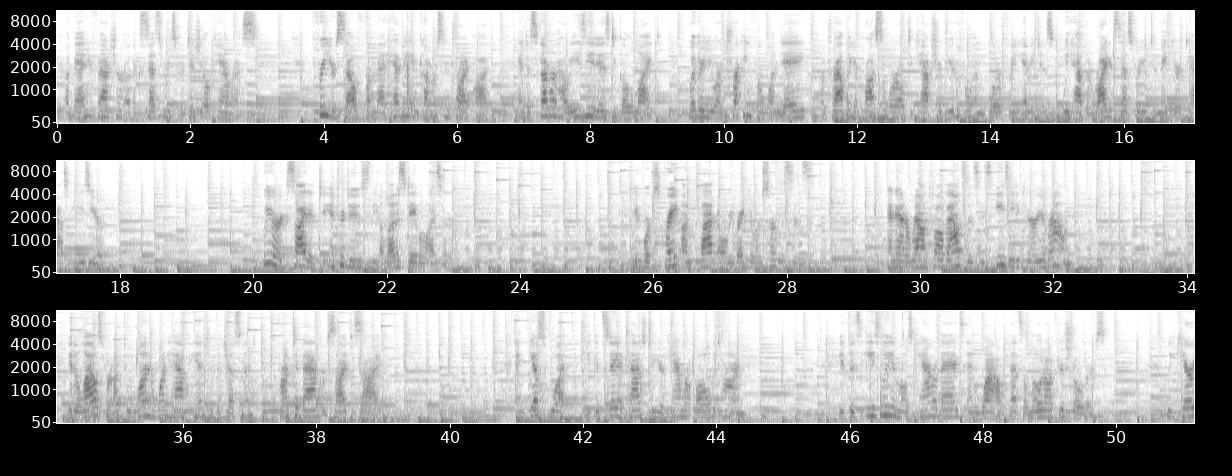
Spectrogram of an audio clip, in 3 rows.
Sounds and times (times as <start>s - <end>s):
Music: 0.0s - 51.1s
Speech: 0.1s - 3.0s, 3.9s - 17.8s, 20.2s - 23.0s, 25.7s - 28.4s, 29.5s - 32.3s, 34.3s - 39.0s, 41.0s - 44.5s, 45.9s - 49.9s, 50.8s - 51.1s.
